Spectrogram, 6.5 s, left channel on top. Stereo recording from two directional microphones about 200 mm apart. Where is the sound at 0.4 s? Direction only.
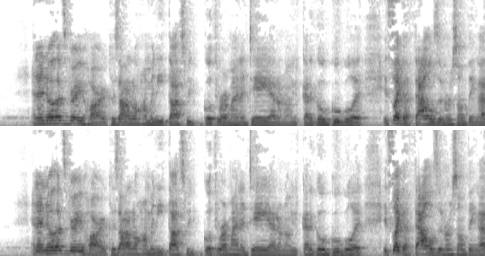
45° right (ahead or behind).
